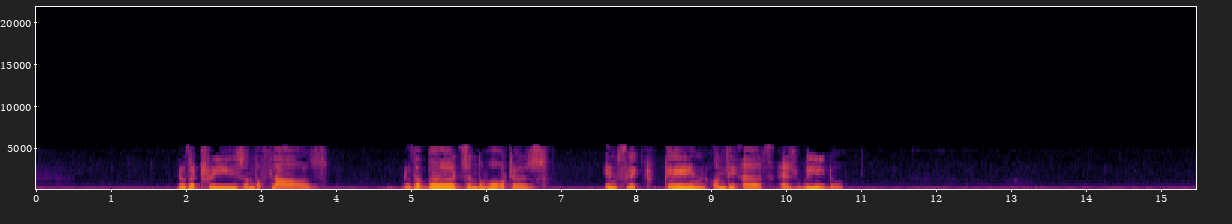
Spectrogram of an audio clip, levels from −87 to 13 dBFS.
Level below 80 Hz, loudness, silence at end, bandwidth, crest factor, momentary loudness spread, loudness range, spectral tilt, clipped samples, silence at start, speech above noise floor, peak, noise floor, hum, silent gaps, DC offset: -48 dBFS; -21 LUFS; 2.2 s; 5.4 kHz; 18 dB; 15 LU; 6 LU; -9 dB/octave; under 0.1%; 1.9 s; 31 dB; -4 dBFS; -50 dBFS; none; none; under 0.1%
